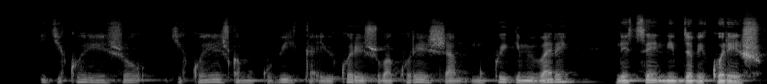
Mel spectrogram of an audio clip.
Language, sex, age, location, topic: Kinyarwanda, male, 18-24, Nyagatare, education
